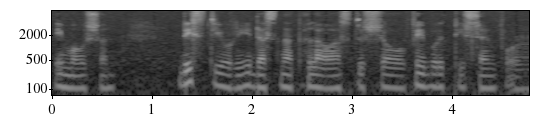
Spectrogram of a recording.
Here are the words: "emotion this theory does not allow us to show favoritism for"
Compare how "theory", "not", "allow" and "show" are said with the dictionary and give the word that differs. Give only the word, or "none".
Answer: theory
